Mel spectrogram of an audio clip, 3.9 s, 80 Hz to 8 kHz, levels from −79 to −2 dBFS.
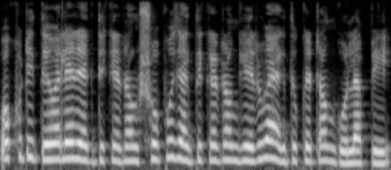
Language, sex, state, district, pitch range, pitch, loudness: Bengali, female, West Bengal, Malda, 240-275 Hz, 250 Hz, -16 LUFS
